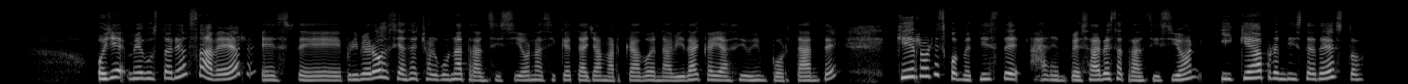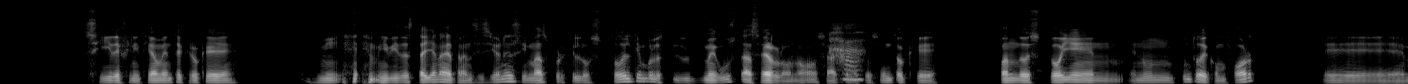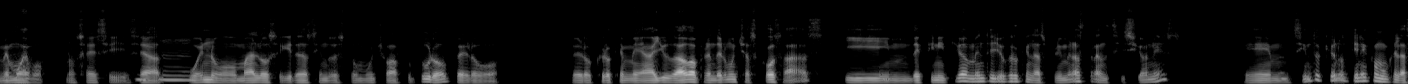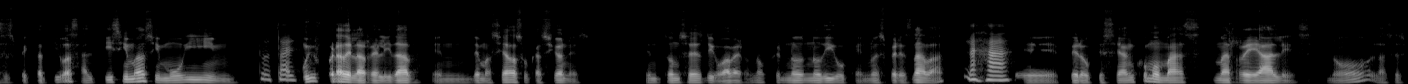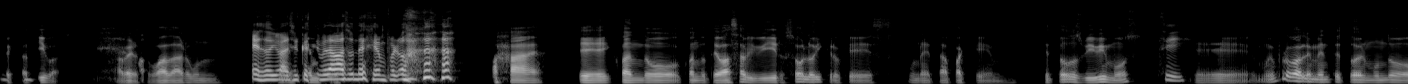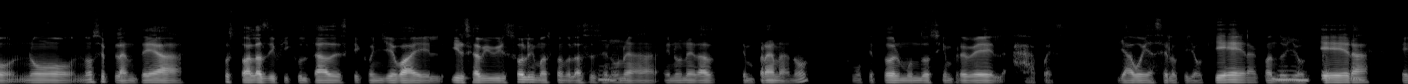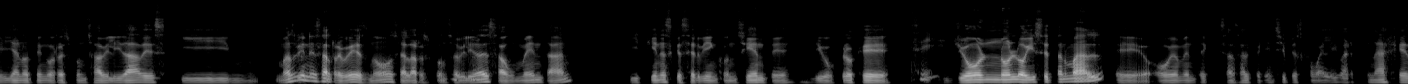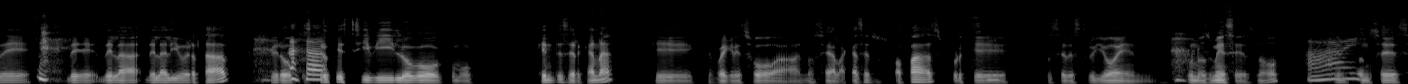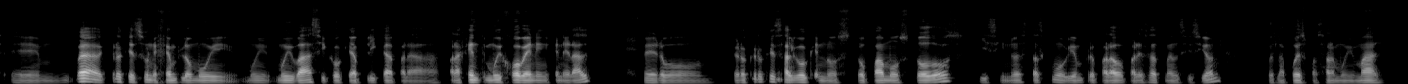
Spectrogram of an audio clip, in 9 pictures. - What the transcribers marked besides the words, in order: laughing while speaking: "mi mi vida"; other noise; giggle; unintelligible speech; chuckle
- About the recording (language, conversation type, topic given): Spanish, podcast, ¿Qué errores cometiste al empezar la transición y qué aprendiste?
